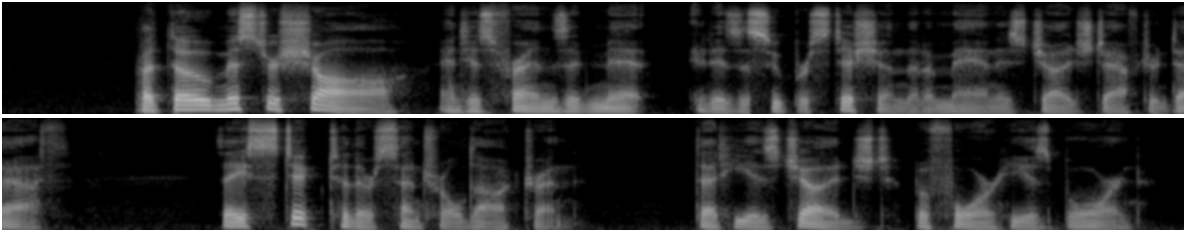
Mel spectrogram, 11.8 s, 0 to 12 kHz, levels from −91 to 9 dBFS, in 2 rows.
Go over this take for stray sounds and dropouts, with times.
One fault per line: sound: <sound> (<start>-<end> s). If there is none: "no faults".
no faults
